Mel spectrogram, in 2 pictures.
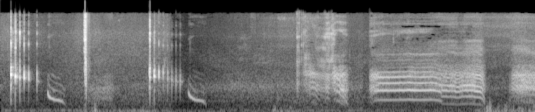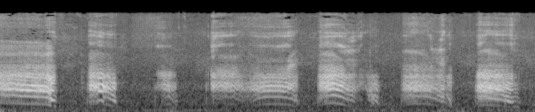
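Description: An American crow gives drawn-out, nasal, moaning calls that arch and fall, about one each second, after a few sharp clicks and knocks indoors.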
